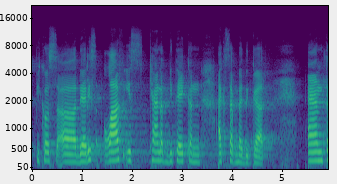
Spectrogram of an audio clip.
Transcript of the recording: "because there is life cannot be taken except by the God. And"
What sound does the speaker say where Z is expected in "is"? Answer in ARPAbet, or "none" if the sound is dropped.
S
